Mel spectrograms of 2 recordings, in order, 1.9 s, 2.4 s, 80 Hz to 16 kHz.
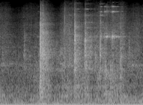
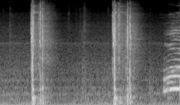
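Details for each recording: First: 1988 Camaro RS sat about 10 years: key bumped repeatedly after hammer taps on starter, just a few single sharp clicks each time with no cranking; starter drive isn't engaging, owner unsure if starter is good or bad. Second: 1988 Camaro RS sat about 10 years, starter wire-wheeled (previously spun but wouldn't kick out): several short high whirring bursts spinning up and winding down cleanly; starter now spins freely and drive engages; no fuel pump yet.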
